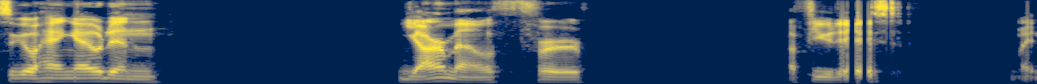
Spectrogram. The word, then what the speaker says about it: Yarmouth: timing good timing oh yarmouth ah yes sue says yarmouth not mouth that's true yarmouth is it spelt mouth i have a feeling it actually is spelt mouth but i guess it's pronounced muff how come nothing is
